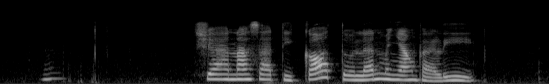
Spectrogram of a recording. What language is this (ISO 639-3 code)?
jav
